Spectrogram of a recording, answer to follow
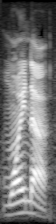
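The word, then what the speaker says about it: मैना: তাম্রচুর বোঝা গেল এইভাবে মনে রাখবে ময়না ময়না পাখিকে আমরা কি কি নামে চিনি দেখে নাও সারিকা মধুরায়া ত্রিলোচনা ত্রিলোচনা সারিতা মধুরনা ময়না মেনা লেখা আছে মেনা কিন্তু এটার উচ্চারণ ময়না বোঝা গেল এবার দেখো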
